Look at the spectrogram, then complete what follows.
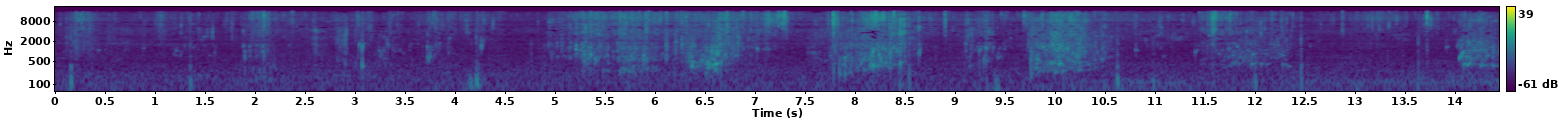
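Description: Pond water sloshing and splashing as a cast net holding fish is pulled out onto a muddy bank, with water trickling off the net. The splashing comes in several uneven bursts from about five seconds in.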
